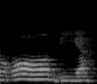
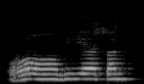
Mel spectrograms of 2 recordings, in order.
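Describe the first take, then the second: First: The word ends with a soft -ah sound. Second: The word ends with a full -atan sound. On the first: The word is read at a stop. "dibacanya rodiyah" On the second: The word is read in connected flow. "Biasanya kita baca rodiyatan"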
